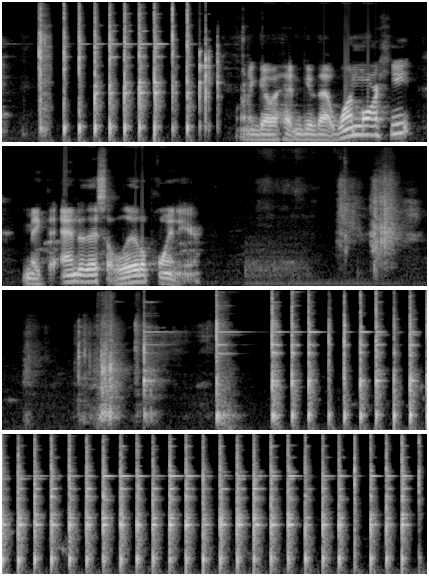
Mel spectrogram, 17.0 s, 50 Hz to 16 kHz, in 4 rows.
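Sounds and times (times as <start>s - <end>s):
hammer striking iron on anvil: 0.0s - 2.2s, 9.9s - 17.0s.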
